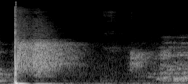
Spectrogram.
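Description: One sharp, loud hand clap, made for sound sync, rings out near the start, trailing off in a lingering decay, followed by softer shuffling or murmuring noise.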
